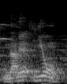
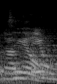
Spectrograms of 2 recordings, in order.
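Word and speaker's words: nación: 예, 스 발음으로. 나티용 이렇게 되죠. 나띠용.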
